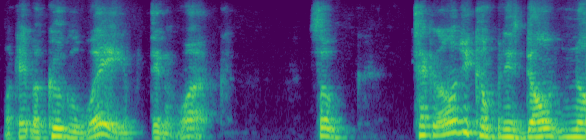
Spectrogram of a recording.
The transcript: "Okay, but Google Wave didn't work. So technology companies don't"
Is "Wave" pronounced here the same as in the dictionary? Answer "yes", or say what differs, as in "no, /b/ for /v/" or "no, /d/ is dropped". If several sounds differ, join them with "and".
yes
